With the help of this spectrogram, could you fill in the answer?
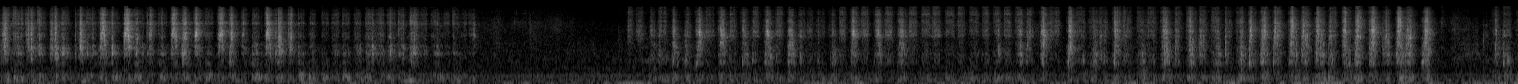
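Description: A wooden stylus scratches the coating of a flat, black-coated scratch art card in its upper right area with repeated strokes. The scratching is a dense run of bright, high, dry rasps that stops briefly around the middle and then resumes.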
